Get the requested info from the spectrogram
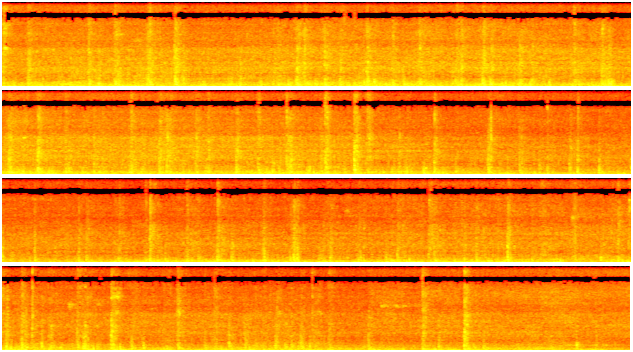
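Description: Heritage railway coach running along the track, its wheels rumbling steadily with scattered clicks over rail joints and pointwork.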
